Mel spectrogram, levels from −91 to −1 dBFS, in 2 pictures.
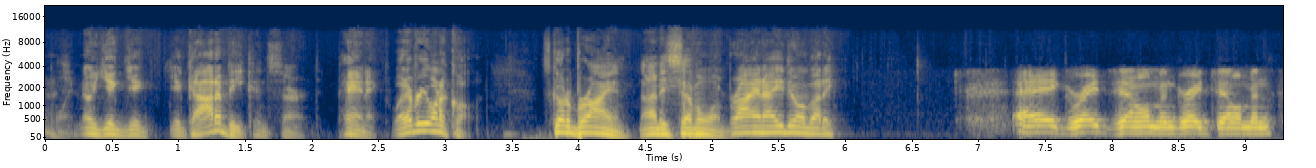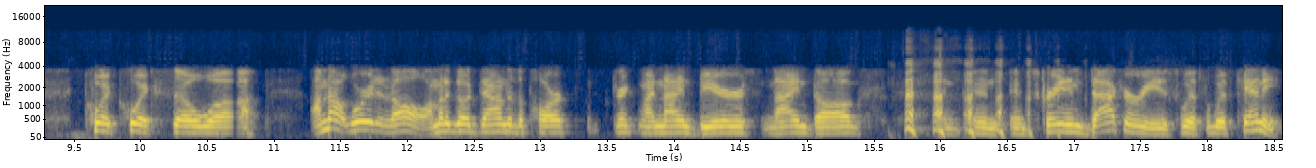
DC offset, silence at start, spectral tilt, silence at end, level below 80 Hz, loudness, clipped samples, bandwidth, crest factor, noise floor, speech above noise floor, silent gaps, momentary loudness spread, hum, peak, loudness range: under 0.1%; 0 s; -6.5 dB/octave; 0.05 s; -46 dBFS; -17 LUFS; under 0.1%; 11.5 kHz; 16 dB; -66 dBFS; 49 dB; none; 10 LU; none; -2 dBFS; 3 LU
